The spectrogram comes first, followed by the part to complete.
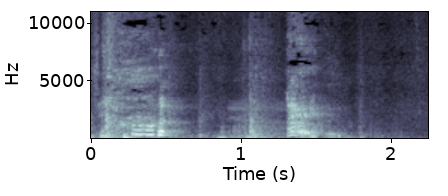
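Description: A man coughing in two rough bouts, the first at the start and the second about a second and a half in.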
